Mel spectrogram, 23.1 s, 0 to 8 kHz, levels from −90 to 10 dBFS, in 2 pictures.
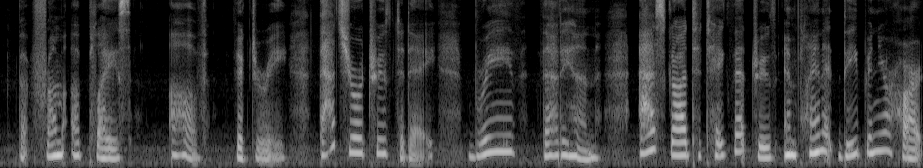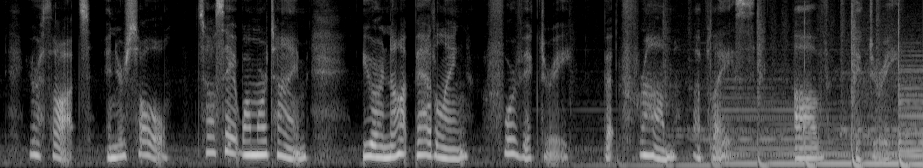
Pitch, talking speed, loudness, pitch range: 225 Hz, 130 wpm, -24 LUFS, 180-245 Hz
